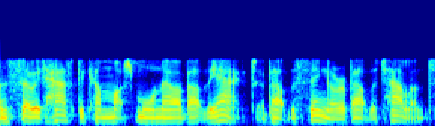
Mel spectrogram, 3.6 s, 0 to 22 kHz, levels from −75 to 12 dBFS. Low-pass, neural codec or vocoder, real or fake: 3.6 kHz; none; real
